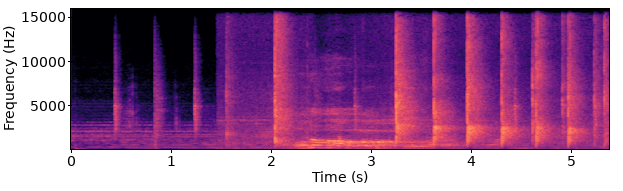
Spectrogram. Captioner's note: claps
